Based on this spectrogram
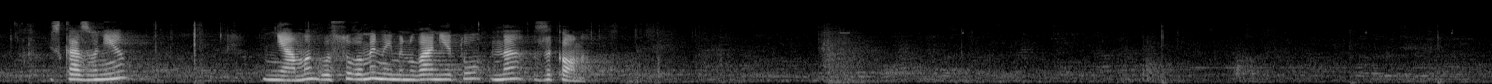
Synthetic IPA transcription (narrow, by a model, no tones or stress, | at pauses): iskazvɐniə | nʲaməɡlˠɐsuvɐmɛnɐimɛnʊvaniɛt̪onɐzɐkɔnə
